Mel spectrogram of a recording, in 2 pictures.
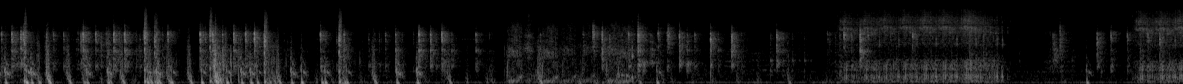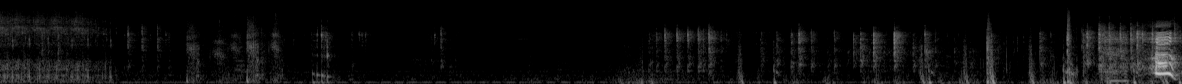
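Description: Buttons on a game controller click rapidly.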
